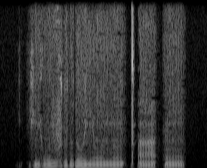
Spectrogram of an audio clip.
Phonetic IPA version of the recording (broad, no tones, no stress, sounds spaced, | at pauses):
k j u v r u j ũ n ũ tʼ ã ʔ ũ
